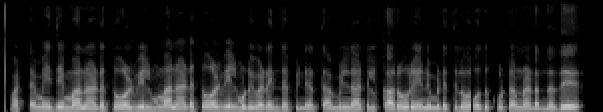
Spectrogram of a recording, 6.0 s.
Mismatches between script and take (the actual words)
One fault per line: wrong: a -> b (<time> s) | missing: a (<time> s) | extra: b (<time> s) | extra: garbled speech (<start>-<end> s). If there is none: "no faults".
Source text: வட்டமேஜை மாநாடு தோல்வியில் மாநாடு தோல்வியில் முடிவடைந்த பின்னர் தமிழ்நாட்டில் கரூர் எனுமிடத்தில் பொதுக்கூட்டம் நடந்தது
no faults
